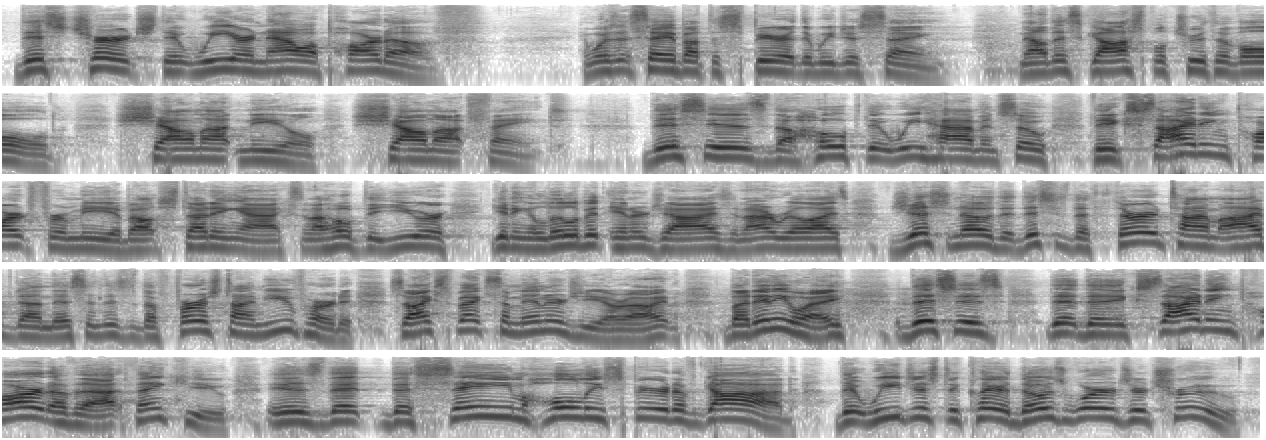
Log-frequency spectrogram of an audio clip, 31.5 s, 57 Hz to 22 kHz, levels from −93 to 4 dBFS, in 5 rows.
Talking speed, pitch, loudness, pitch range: 225 wpm, 175 Hz, -16 LUFS, 160-205 Hz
